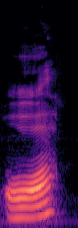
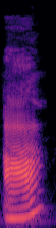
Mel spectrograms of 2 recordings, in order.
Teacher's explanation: They don't really differentiate between the qamats, which is o, and the patah, which is a. They pronounce both as a.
